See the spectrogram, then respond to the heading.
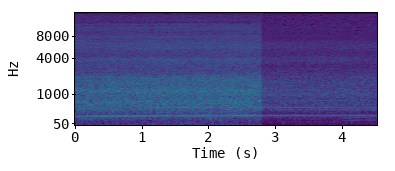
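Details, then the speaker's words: Fan-Tastic Fan Model 1250 newly installed in a travel trailer roof vent, exhaust mode, speed 3 (maximum): even rush of air over a constant low hum, no rattle or wobble, until it shuts off. It runs normally at full speed. "As you can see, there's definitely a breeze in the trailer."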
